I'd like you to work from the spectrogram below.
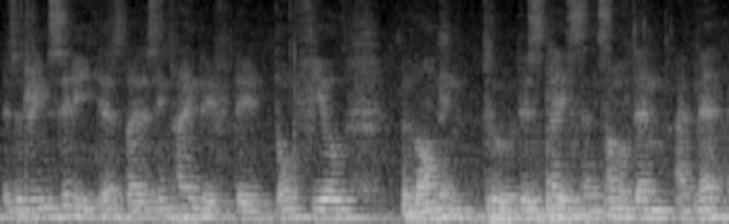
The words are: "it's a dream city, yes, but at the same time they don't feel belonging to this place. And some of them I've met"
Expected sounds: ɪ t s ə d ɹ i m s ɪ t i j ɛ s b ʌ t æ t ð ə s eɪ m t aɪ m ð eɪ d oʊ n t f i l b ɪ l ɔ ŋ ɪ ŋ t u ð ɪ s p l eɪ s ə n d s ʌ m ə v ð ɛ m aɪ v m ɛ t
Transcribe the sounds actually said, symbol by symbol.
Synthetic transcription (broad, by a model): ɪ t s ə d ɹ i m s ɪ t i j ɛ s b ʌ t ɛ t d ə s eɪ m t aɪ m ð eɪ d oʊ n t f i l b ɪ l ɔ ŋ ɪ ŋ t u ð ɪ s p l eɪ s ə n s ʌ m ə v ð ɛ m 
